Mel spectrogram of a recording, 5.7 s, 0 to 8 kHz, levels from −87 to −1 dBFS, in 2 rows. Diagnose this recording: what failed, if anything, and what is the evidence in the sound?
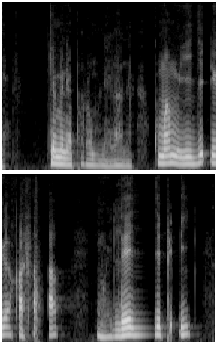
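That's a call audio freeze, twice: 3.29 to 3.50 s the sound smears into a fading buzz with a short silence, then 4.64 to 4.92 s. Speech resumes exactly where it stopped, so it's delayed, not lost. Likely network stalls emptied the jitter buffer.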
